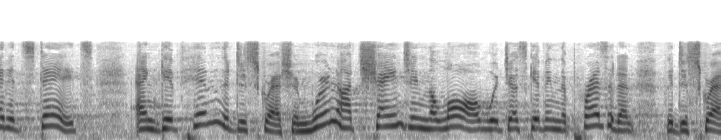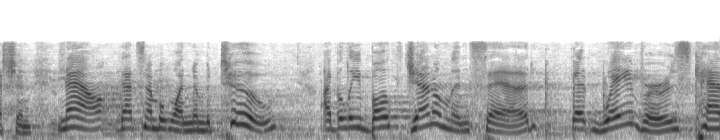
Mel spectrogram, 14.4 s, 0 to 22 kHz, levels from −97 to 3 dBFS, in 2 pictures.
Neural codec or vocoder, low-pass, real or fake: codec, 16 kHz, 16 kbps, FreqCodec, larger model; 7.2 kHz; fake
